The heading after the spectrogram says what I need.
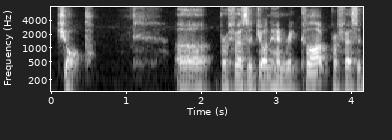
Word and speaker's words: Diop: We say Diop in the English-speaking world, but French people have told me it's not pronounced that, it's pronounced Jop.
